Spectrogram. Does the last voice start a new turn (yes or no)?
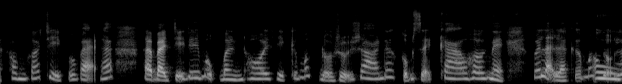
no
